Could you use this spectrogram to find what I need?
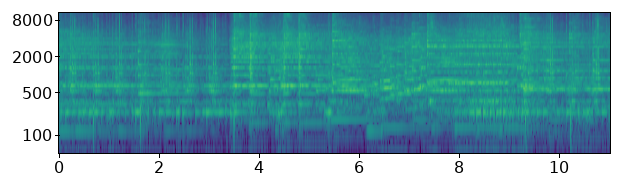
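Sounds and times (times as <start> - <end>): bowed fiddle long notes: 0.0 - 11.0
plucked lutes in tremolo: 0.0 - 11.0.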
